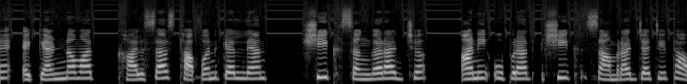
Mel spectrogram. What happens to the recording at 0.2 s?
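At 0.2 s, and throughout the clip, converter idle tones sit under the speech. An undithered delta-sigma converter settles into repeating bit patterns on small signals. Here that produces a tone around 4 kHz and a grainy texture, about 25 dB below the signal.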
